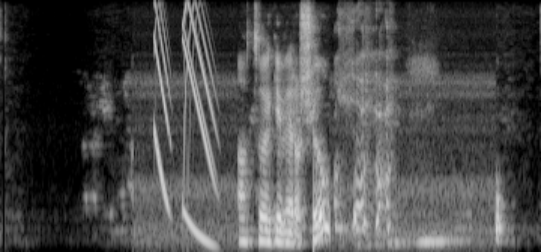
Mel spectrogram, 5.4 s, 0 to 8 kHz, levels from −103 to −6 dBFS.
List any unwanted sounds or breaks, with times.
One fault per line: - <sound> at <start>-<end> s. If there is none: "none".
- chirp at 1.5-2.2 s
- laugh at 3.3-4.9 s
